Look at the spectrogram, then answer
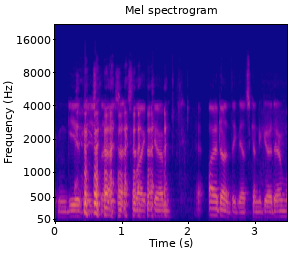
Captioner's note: laughing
